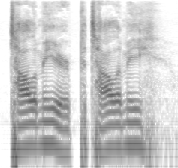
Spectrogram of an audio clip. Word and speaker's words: Ptolemy: And he goes into detail about, you know, Copernicus and Aristotle and all those guys, Kepler, Ptolemy with the silent P, if it's silent at all.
